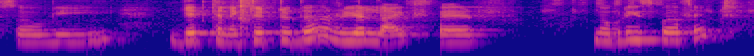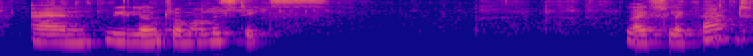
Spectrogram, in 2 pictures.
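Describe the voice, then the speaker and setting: Soft-spoken and somewhat breathy, a woman talks in a dark, mellow tone at a fairly high pitch. Her intonation stays fairly even, broken by long, frequent pauses. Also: moderate pace. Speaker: drawing tutor. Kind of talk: tutorial. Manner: casual, conversational.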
